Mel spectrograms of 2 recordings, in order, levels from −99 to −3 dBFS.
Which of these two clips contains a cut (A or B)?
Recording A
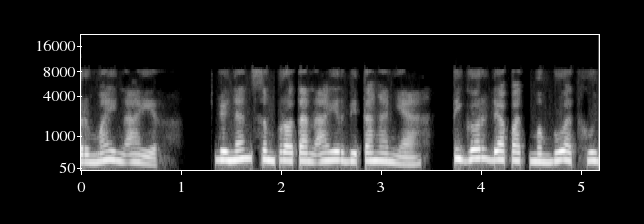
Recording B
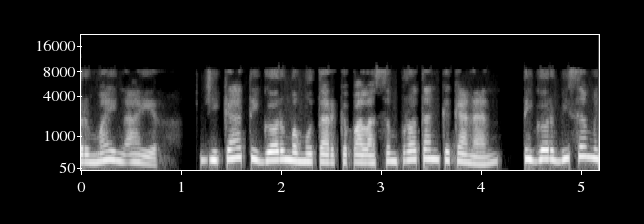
B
